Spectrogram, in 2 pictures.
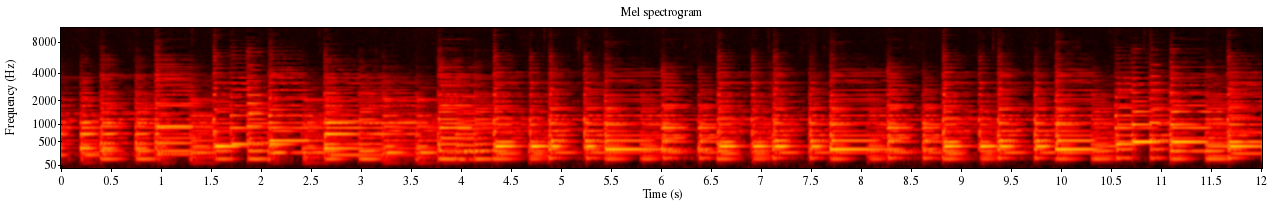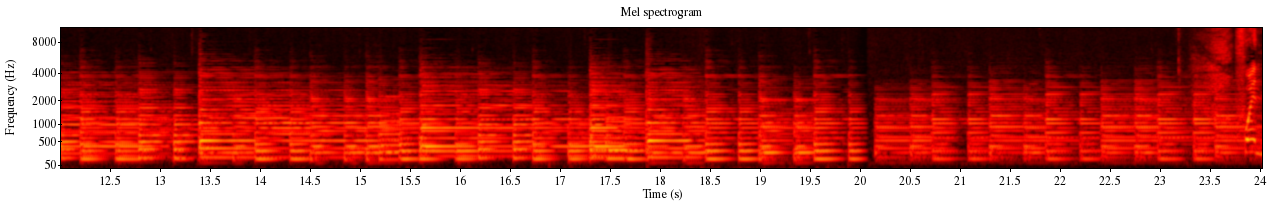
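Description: Piano music, a continuous run of notes that grows softer over the last few seconds.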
